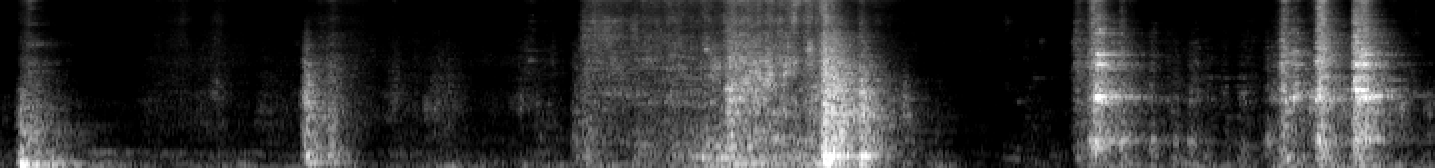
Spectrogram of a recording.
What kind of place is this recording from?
kitchen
